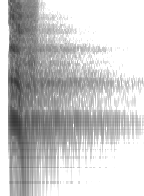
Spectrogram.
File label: Generic Short Pain Operator Voice en; Warframe; Operator Mission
